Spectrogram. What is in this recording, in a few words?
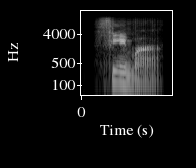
"femur", American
